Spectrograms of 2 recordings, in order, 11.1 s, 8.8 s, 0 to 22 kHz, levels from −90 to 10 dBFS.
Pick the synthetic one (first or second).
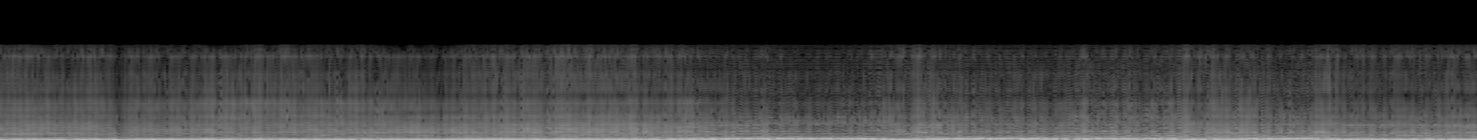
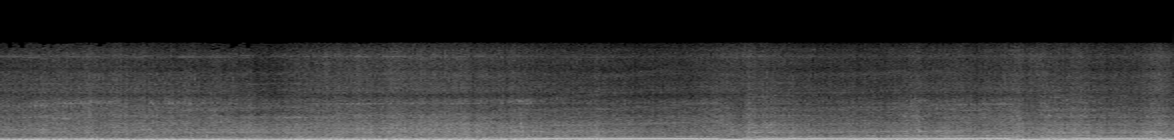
first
